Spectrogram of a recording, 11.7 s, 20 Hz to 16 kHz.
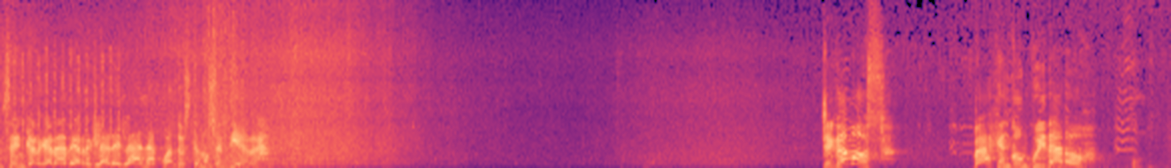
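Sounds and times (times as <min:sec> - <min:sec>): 
sea waves washing onto a beach shore: 0:00.0 - 0:11.7
speech: 0:00.1 - 0:02.8, 0:08.2 - 0:09.0, 0:09.8 - 0:11.0.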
